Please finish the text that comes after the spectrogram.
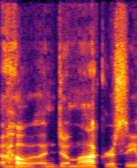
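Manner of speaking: put-on sarcastic, scornful, mocking, dismissive sneer. Commentator acting out a man reading a platform aloud: imitating a mocking eye-roll. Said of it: "rolling his eyes at the idea".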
